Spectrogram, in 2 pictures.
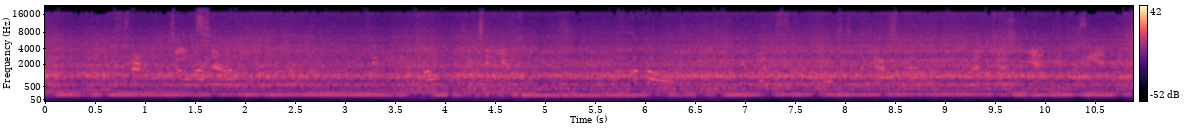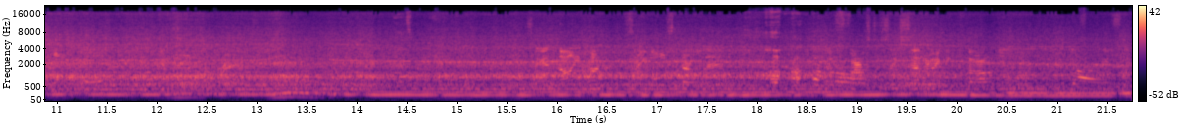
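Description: A McLaren P1 supercar idles steadily with a deep, even engine drone, briefly swelling in a small rev midway before settling back, heard up close with faint voices underneath.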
